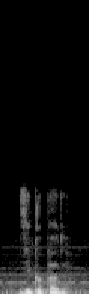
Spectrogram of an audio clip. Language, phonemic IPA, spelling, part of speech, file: French, /zi.ɡɔ.pɔd/, zygopode, noun, FR-zygopode.ogg
- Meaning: zygopodium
